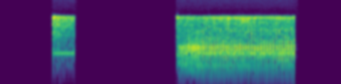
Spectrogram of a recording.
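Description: A Pekingese dog snores with a raspy, vibrating rattle that lasts about a second on the breath. A short, sharp snuffle comes just before it in an otherwise quiet room.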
